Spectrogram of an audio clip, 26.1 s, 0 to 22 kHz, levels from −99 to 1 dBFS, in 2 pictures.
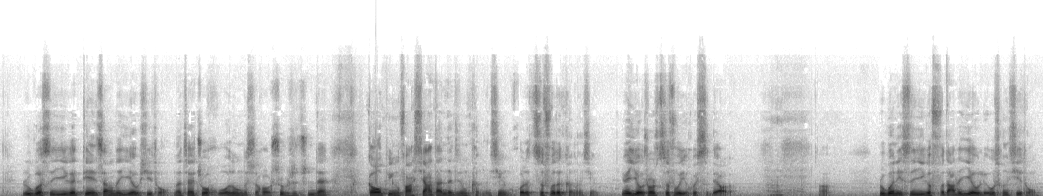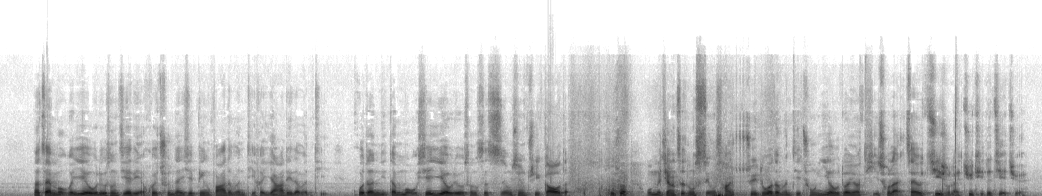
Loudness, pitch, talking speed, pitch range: -18 LUFS, 115 Hz, 345 characters per minute, 105-135 Hz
